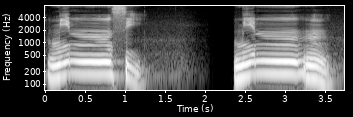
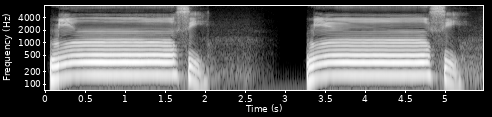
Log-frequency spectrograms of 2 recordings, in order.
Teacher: Tapi karena dia ada ik hakiki bunyinya disamarkan, didengungkan selama dua harakat. Plus sambil juga harus bersiap-siap melafalkan huruf berikutnya. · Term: Ikhfa hakiki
